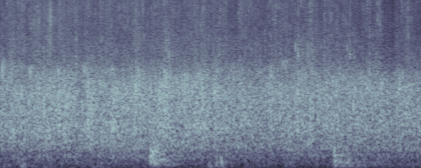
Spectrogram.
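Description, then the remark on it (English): Sustained applause from a church audience for a speaker after a prayer, a dense, steady wash of many hands clapping at even loudness throughout, with no voices rising above it. “Would you give Heidi a round of applause?”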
